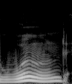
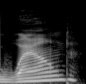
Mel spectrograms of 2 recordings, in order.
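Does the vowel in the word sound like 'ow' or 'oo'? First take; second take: oo; ow. First: The vowel sounds like 'oo'. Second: The vowel sounds like 'ow'. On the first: It means an injury. "as in the soldier received a wound" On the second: It means twisted or coiled up. "as in he is all wound up"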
